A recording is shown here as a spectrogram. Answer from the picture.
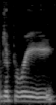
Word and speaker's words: debris: tanks erupting, men and debris go flying, floating debris. The remains of the boat smoke The S upon is the not pronounced on debris, my dear.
